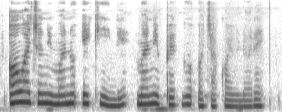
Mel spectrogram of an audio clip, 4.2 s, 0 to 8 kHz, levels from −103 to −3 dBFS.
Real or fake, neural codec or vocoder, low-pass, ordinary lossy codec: real; none; none; none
